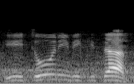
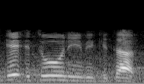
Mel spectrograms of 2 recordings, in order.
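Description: First: A long i vowel leads into t, no glottal stop. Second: A glottal stop is heard before the t. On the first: The speaker calls it right. "تقول إيتوني" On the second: The speaker calls it wrong. "لا تقول إئتوني بكتاب"

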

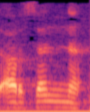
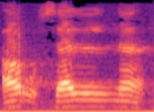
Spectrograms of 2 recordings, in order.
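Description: First: The l sound merges into the following n. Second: The l sound is clearly pronounced before n. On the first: The speaker calls it wrong. "خطأ أن تقول أرسلنا" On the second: The speaker calls it right. "بإظهار اللام"

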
